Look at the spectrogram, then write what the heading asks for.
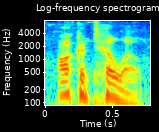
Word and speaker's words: ocotillo: Ocotillo, that's what it's called.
